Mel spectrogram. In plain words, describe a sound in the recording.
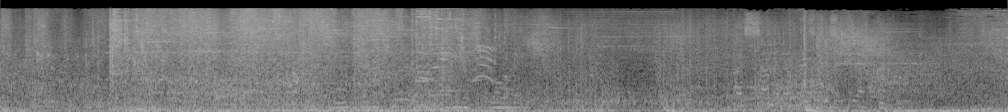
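Magic spells whoosh and crackle in a busy battle.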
